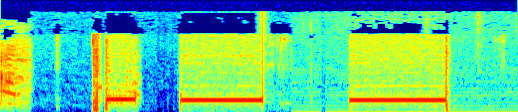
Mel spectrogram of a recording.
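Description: Telephone call tones from a prank call to a gopnik: steady mid-pitched beeps in bursts, a short one and then two long ones separated by silences, with no talk over them.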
